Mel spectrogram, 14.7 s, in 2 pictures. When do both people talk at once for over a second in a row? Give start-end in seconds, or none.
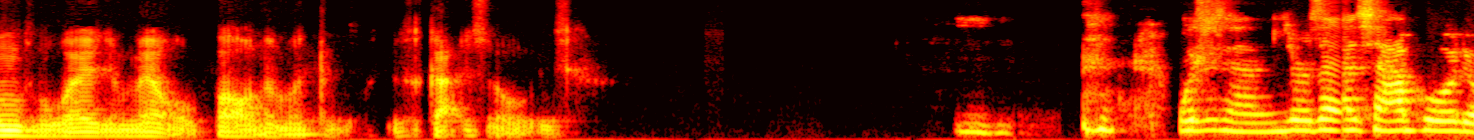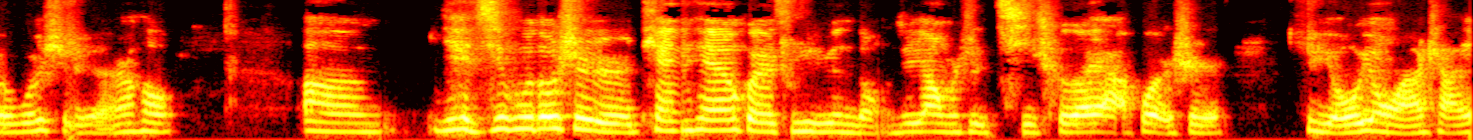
none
